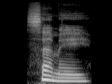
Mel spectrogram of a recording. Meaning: 1. person 2. face, appearance, look 3. exterior, shape, form, figure 4. image, picture
- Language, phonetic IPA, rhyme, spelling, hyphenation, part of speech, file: Hungarian, [ˈsɛmeːj], -eːj, személy, sze‧mély, noun, Hu-személy.ogg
